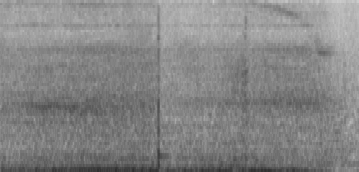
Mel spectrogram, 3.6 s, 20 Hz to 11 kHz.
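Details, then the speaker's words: 1986 Pontiac Fiero GT (Ferrari F355 replica), on 4-5-year-old gas, given a final rev in the garage: a high whistle rides over it and slides down as the revs drop, because no air intake is fitted. "Like I was saying, it's gonna be whistling because there's no intake on it."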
